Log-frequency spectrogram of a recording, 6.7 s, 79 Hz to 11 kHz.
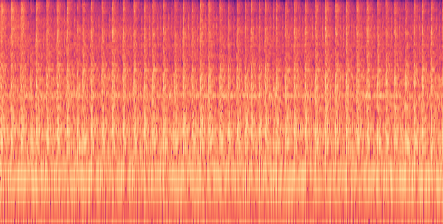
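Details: Laverda LB 125 with Zündapp KS 125 WC two-stroke engine, first starts after rebuild: crisp, rapid popping at a steady beat of about three per second. Ticking over fine.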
